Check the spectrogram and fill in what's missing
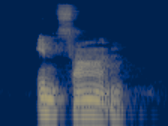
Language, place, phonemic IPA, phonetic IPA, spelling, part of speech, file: Hindi, Delhi, /ɪn.sɑːn/, [ɪ̃n.sä̃ːn], इंसान, noun, LL-Q1568 (hin)-इंसान.wav
- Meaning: human, man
